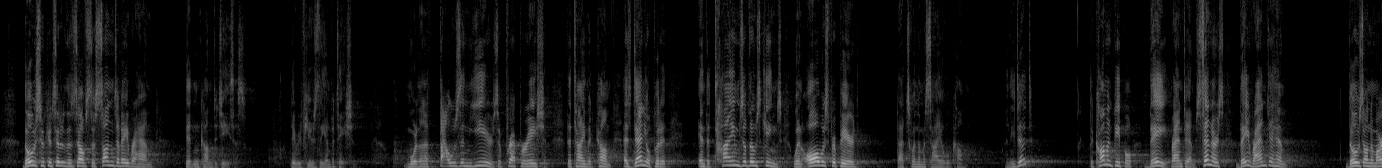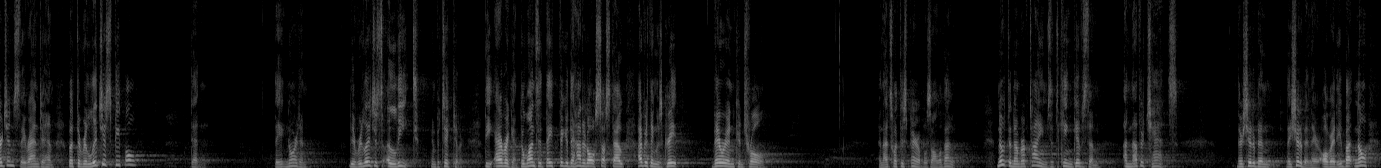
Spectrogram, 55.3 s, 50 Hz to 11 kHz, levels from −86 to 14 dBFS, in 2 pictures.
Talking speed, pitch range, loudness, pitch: 145 wpm, 170-235 Hz, -34 LUFS, 200 Hz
